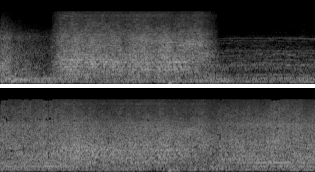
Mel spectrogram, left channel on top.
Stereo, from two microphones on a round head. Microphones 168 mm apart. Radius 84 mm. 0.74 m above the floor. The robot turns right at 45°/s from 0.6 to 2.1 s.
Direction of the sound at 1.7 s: 80° right.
